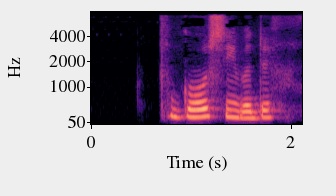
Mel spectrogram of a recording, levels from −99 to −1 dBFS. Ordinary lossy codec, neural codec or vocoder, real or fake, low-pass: MP3, 32 kbps; codec, 16 kHz, 0.9 kbps, LongCat-Audio-Codec; fake; 7.2 kHz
